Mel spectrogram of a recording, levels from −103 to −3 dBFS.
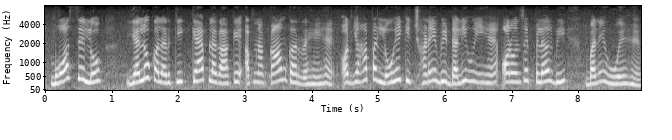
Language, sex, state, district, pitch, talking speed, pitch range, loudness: Hindi, female, Uttar Pradesh, Hamirpur, 320 Hz, 210 wpm, 280-350 Hz, -13 LUFS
